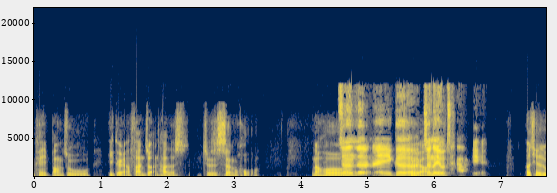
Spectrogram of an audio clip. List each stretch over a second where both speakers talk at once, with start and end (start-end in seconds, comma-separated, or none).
none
